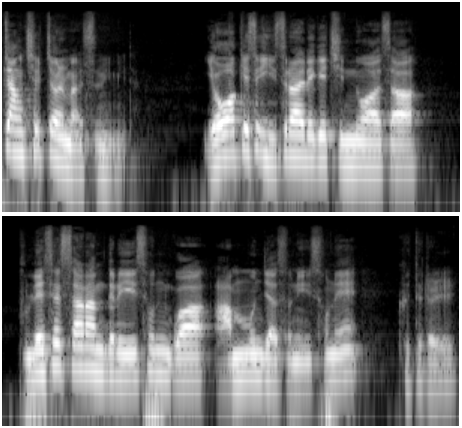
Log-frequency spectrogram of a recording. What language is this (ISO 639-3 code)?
kor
